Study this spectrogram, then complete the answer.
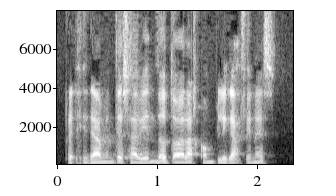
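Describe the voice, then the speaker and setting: Man, lowish voice, thoughtful, unhurried interview host. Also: flat delivery, darkish tone. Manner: measured, reflective, hesitant fillers. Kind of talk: conversational interview.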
